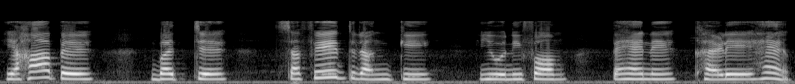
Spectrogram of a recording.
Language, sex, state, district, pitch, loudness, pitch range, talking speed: Hindi, female, Madhya Pradesh, Bhopal, 240 Hz, -13 LUFS, 225-250 Hz, 75 wpm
